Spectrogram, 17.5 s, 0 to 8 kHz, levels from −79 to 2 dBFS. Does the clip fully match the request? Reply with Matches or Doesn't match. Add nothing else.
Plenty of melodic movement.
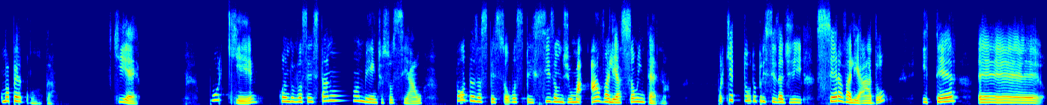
Matches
